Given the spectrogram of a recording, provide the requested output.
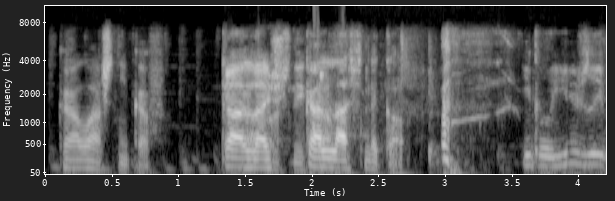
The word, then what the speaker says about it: Kalashnikov: do it let's go with Kalashnikov it's actually pronounced Kalashnikov Kalashnikov people usually pronounce this classic World War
